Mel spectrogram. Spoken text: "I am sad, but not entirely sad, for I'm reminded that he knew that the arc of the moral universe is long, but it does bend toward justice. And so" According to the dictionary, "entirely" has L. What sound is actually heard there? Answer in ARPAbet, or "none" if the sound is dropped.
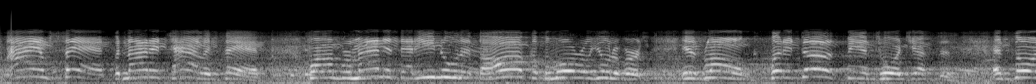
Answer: L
